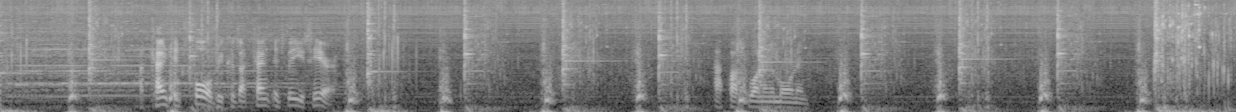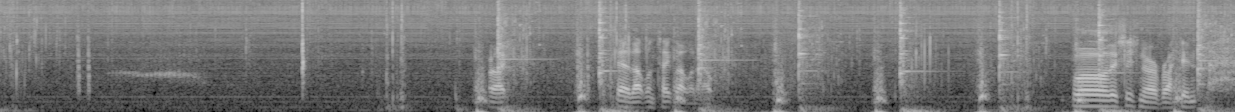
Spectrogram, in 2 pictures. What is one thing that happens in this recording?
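A hammer knocks repeatedly on stone blocks at a steady pace.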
